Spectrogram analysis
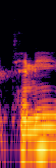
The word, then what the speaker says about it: Tim Mee: him a little something this is a Timmy or Timmy at our house pronounced but it's written T I M - M EE so this is a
